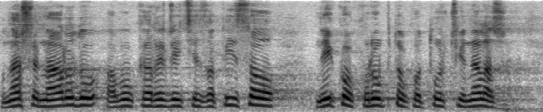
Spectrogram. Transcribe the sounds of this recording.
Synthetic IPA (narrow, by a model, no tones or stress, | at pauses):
unaʃe̞mnaːɾo̞d̪uaʋukaɾed͡ʒit͡ɕjezapiːsao | niko̞kɾupnokot̪uɾt͡ʃiinelˠaʒe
